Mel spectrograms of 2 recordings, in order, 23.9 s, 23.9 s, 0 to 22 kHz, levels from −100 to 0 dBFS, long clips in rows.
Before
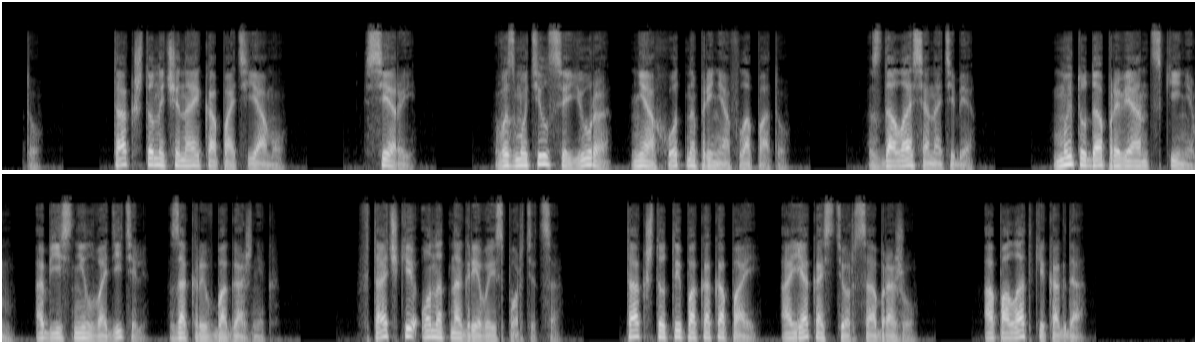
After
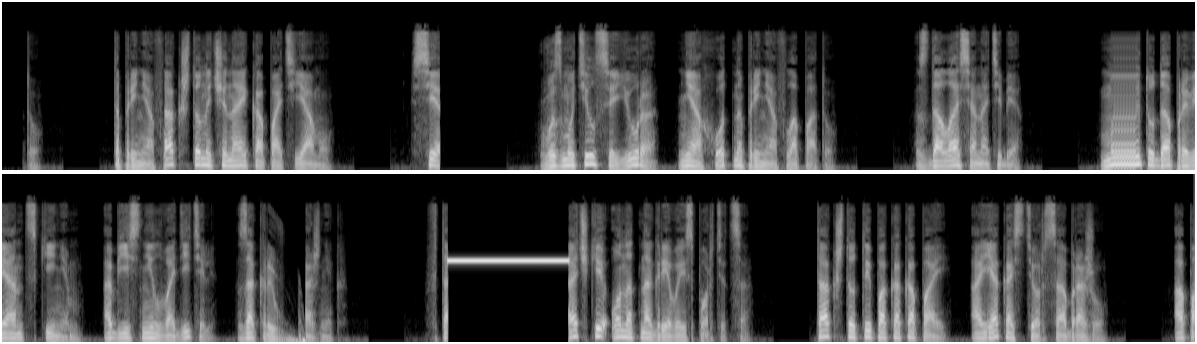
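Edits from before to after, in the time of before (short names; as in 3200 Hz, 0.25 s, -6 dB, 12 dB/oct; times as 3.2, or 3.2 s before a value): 3.91 tape start 1.23 s
6.93–7.4 copy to 1.17
10.64 stutter 0.03 s, 8 plays
13.92 tape stop 0.38 s
15.71 add tone 2630 Hz -15 dBFS 1.22 s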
